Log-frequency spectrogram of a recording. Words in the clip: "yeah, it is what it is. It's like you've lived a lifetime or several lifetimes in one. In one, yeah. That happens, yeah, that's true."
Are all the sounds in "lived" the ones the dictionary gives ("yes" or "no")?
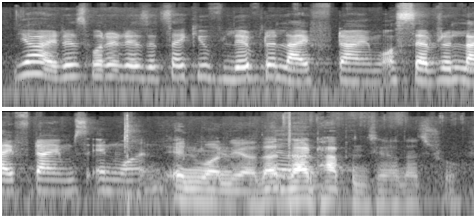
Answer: yes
